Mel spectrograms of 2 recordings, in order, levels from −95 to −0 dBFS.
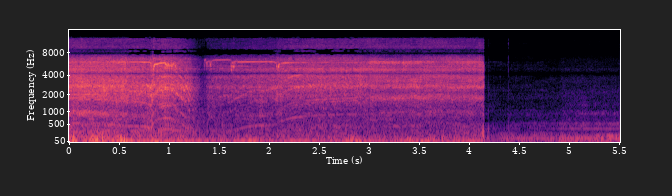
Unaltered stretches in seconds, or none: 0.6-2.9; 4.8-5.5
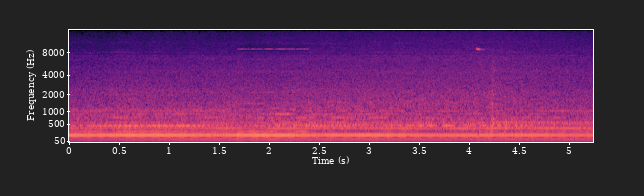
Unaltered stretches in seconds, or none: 0.0-1.7; 2.4-5.2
